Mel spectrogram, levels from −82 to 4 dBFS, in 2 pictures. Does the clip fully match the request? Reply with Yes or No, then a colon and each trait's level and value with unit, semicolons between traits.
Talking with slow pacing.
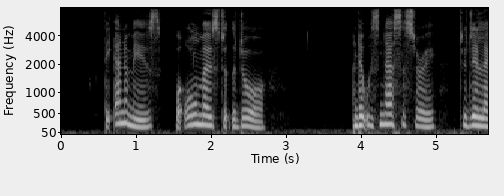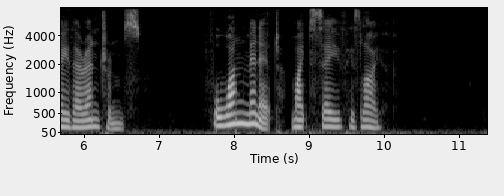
Yes: slow, 115 wpm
